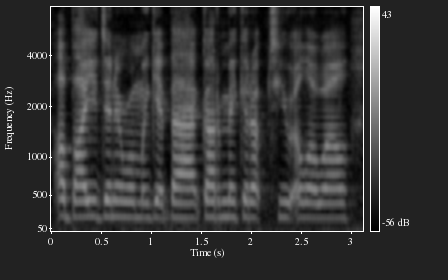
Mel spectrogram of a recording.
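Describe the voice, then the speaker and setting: A woman's voice: medium pitch, completely flat delivery, quick pace, smooth. A young woman co-hosting a casual podcast, giggling as she reads text messages aloud and calls out each emoji. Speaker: podcast co-host. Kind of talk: casual podcast chat, reading posts aloud.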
